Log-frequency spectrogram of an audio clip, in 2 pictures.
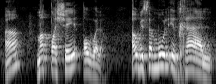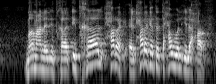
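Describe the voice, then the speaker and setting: A male Quran recitation teacher with a fairly high voice lectures in a room with a lot of echo. He quizzes his students with quick questions and answers them himself. He stretches each recited verse out slowly to demonstrate it. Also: a little mellow. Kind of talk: classroom lecture with recited examples. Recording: echoey room.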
